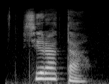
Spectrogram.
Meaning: orphan
- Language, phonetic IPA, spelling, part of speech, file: Russian, [sʲɪrɐˈta], сирота, noun, Ru-сирота.ogg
